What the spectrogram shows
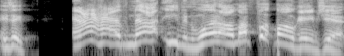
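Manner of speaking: put-on unhurried Southern accent. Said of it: "Any Southerner would say ain't won".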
